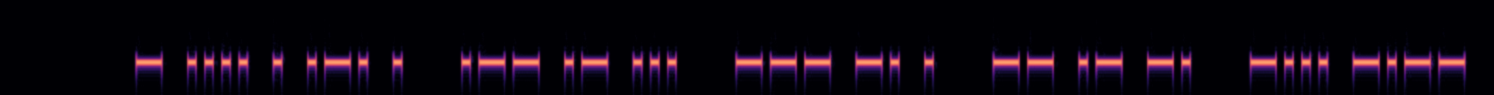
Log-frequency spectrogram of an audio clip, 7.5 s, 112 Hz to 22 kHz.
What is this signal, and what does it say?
Morse code, heard as a keyed tone, about 28 wpm, 700 Hz. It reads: THERE WAS ONE MAN BY
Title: Sentences from Top 1600 Words 28wpm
